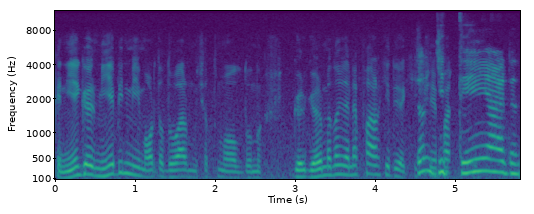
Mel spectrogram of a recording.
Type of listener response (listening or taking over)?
taking over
